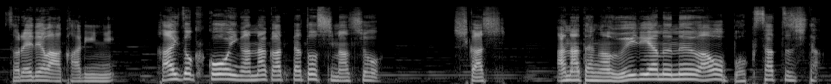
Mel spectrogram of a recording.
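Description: Woman acting a clear-voiced, composed court judge. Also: medium pitch, moderate pace, fairly bright tone, soft background music, natural voice. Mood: stern. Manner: formal, polite, matter-of-fact. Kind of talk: Japanese audio drama acting.

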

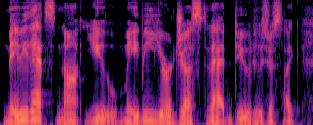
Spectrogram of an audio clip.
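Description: A man's voice: mid-range voice, very animated, a little slow, vocal fry, no echo, studio quality. A young man hosting his own podcast, talking alone in a casual, rambling way with lots of fillers. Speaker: podcast host. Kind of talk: solo podcast monologue.

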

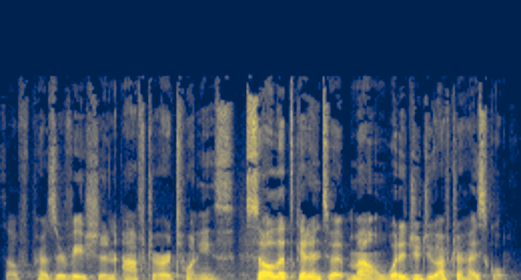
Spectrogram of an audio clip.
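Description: A woman in her thirties from Miami, co-hosting a casual podcast chat with old friends in a relaxed, reminiscing way. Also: fairly low pitch, moderate pace. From Miami, United States. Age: 30s. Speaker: podcast co-host.

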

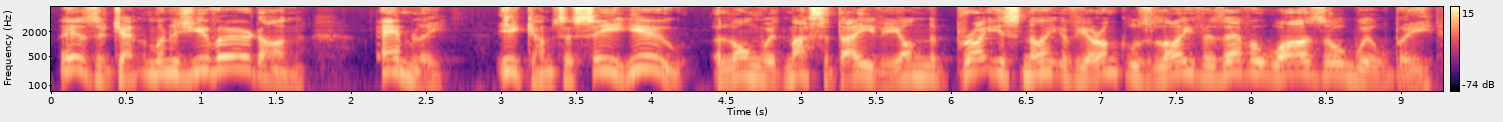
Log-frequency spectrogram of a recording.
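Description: A man voicing a rough, big-hearted seafaring uncle in an audiobook, effusive and excited, with a rustic East Anglian accent. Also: on the high side, normal speed, pitched above the performer's own voice. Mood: jubilant, tender. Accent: East Anglian English rustic dialect. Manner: rapturous, effusive, breathlessly excited. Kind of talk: character voice in audiobook reading.

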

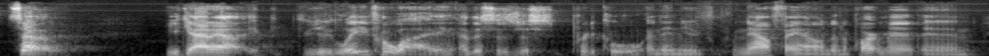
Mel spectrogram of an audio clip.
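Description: Male podcast host, middle pitch, easygoing and jokey interviewer. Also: unhurried, darkish tone. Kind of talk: casual interview chat.

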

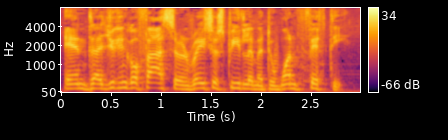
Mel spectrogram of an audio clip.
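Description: Man, middle-aged, from Chile, talk host, joking and teasing, slightly high voice. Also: fast talker, a little mellow, no echo. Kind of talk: casual radio banter and interviewing.

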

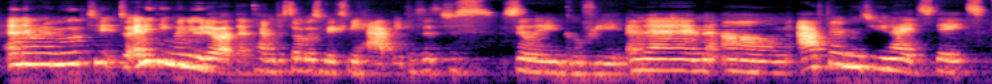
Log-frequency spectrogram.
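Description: A woman from Venezuela, a podcast guest, answers in an animated, chatty way with many fillers. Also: mid-range voice, fast, hardly any pauses. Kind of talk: casual interview answers. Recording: roomy, distant remote mic.

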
